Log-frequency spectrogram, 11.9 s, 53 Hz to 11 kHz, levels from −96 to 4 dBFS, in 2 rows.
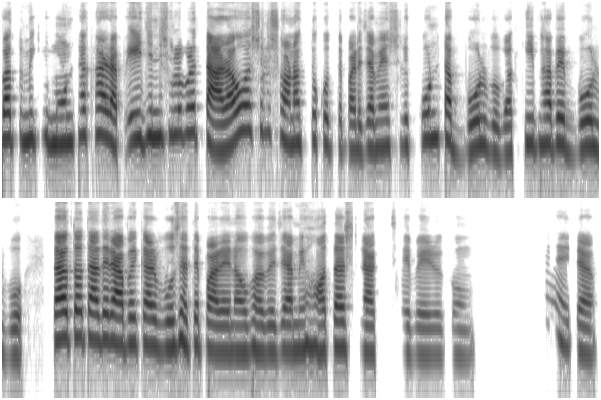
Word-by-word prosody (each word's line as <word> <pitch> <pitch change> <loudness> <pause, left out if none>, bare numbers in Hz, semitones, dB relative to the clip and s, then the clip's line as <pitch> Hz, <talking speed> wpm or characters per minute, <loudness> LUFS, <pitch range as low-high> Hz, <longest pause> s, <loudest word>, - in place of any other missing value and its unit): বা 270 - +5
তুমি 255 0 -2
কি 290 - -15
মনটা 245 +4 -2
খারাপ? 275 -7 +4
এই 270 - +2
জিনিসগুলা 285 +1 -1
বলা 315 0 0
তারাও 205 +8 +7
আসলে 325 -2 -11
সনাক্ত 235 -1 -2
করতে 220 -2 -8
পারে, 200 -1 -2
যে - - -2
আমি 210 - -5
আসলে 225 +1 -12
কোনটা 270 0 0 0.2
বলব, 220 -1 -1
বা 185 - -2
কিভাবে 235 0 -2 0.2
বলব। 215 -5 -2 0.4
তারা 265 +1 +9
তো - - +5
তাদের 260 0 +4
আবেগ 235 0 -2
আর 225 - +4
বোঝাতে 230 +1 -2
পারে 190 -1 +2
না, 185 - -1
ওভাবে, 190 -1 -4
যে - - -6
আমি 200 +1 -7
হতাশ 205 +2 -1 0.2
লাগছে 185 0 -6
বা 180 - -12
এরকম, 175 0 -16 0.8
হ্যাঁ, 370 -8 -19
এটা। 195 -3 -6
230 Hz, 190 wpm, -22 LUFS, 200-265 Hz, 0.8 s, তারা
